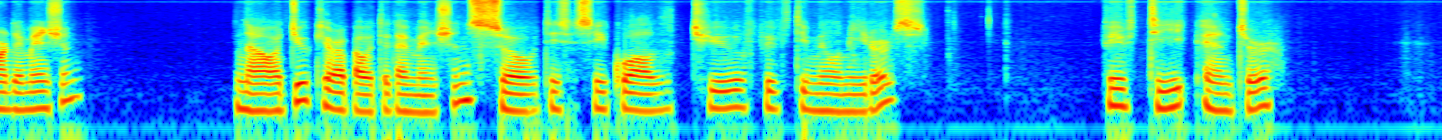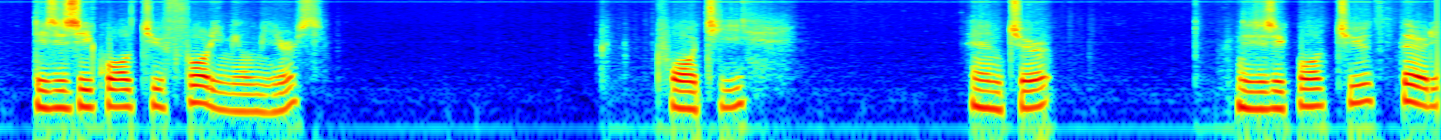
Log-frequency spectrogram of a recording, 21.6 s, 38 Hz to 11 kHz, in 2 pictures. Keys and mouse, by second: 0.8 click, 2.8 click, 7.2 Return, 9.9 click, 11.6 drag, 16.2 Return, 19.7 drag, 21.2 click.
